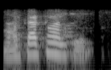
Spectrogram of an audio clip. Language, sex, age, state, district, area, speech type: Kannada, female, 60+, Karnataka, Dakshina Kannada, rural, conversation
